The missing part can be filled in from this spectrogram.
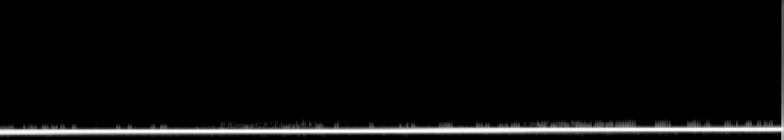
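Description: A single steady pure tone slowly rising in pitch over eight seconds, used for hearing checks or matching tinnitus pitch.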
